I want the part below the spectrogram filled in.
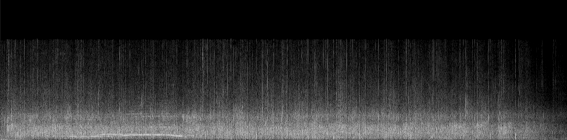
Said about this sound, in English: So let's give a big round of applause to Miss Devin Williams.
